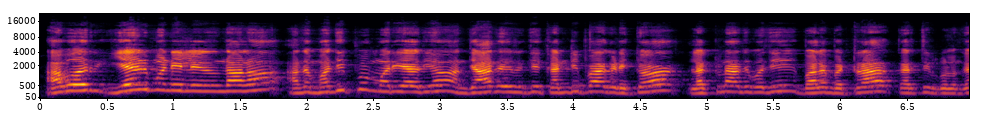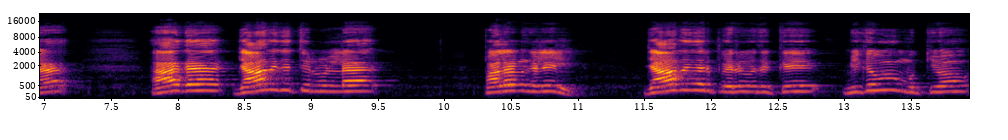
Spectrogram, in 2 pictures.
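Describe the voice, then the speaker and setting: A man giving an astrology lecture, speaking in measured phrases and often dropping his voice for a repeated reminder to take note. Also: pushed and bright. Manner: measured, repeats a low-pitched refrain telling listeners to take note.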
